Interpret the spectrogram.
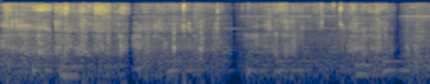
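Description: Close-miked biting and chewing of sauce-coated fried chicken: wet smacking and crackling bites into the drumstick. Three brief dropouts interrupt it.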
